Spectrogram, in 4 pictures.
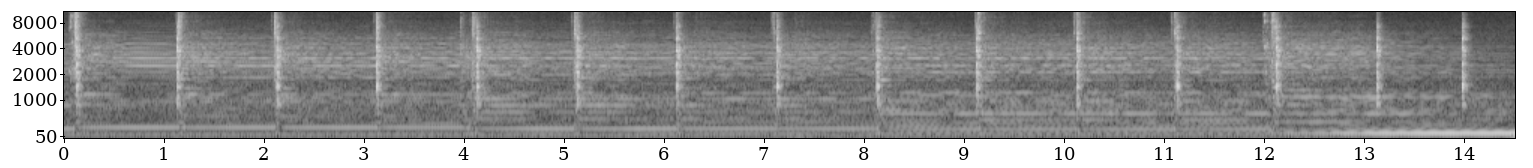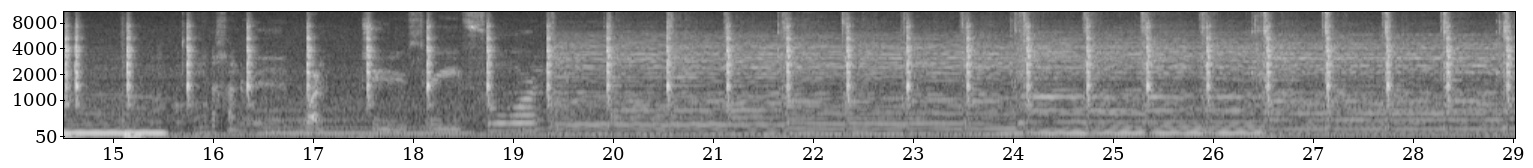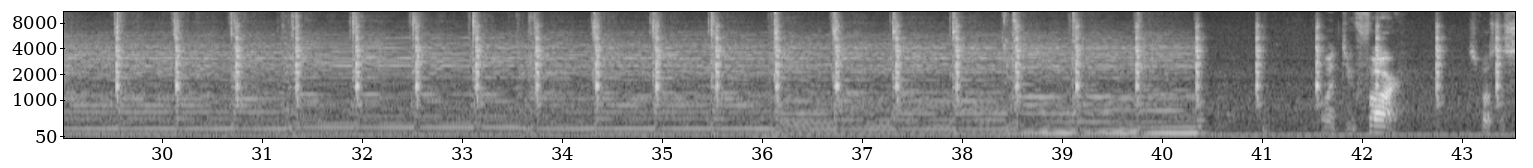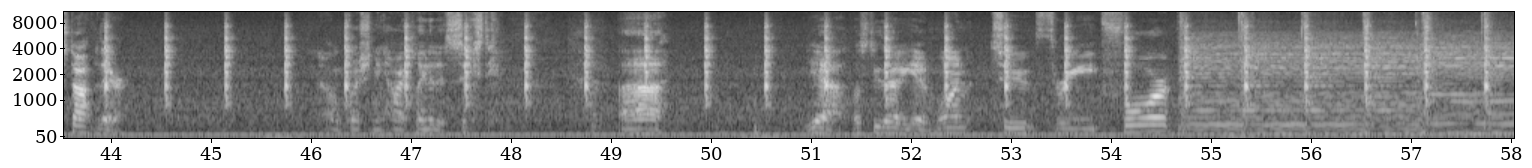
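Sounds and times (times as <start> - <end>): electric guitar power chords: 0.0 - 58.0
metronome clicking: 0.0 - 58.0.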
